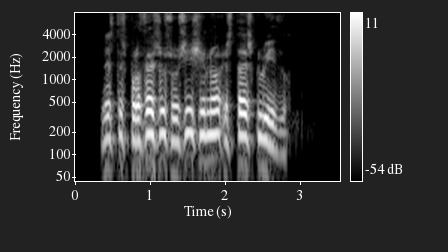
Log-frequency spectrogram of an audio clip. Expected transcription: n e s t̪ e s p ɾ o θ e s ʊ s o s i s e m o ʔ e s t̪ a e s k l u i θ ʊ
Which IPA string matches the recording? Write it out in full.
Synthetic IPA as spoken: n e s t̪ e s p ɾ o θ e s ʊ s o s i ʃ e n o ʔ e s t̪ a e s k l u i ð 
